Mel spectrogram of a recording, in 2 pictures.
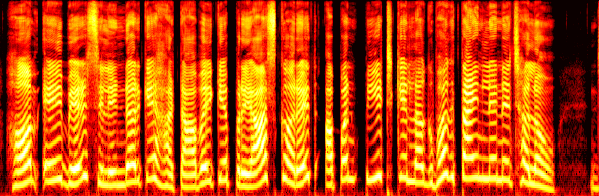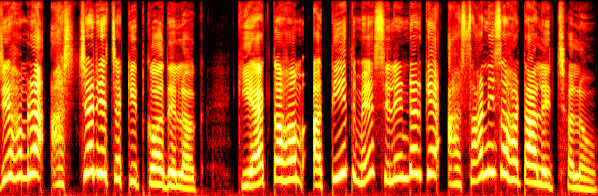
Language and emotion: Maithili, surprised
